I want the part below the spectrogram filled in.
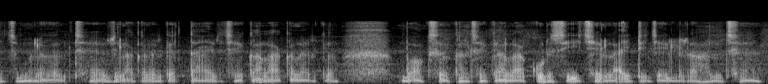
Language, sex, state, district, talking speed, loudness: Maithili, male, Bihar, Samastipur, 165 wpm, -21 LUFS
